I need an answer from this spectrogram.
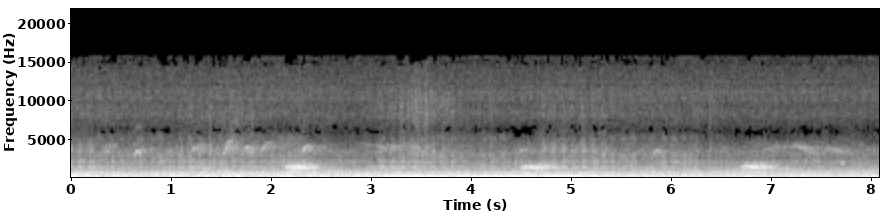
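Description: A bird calling three times, a short call about every two and a half seconds, over a steady low rumble.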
